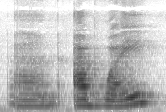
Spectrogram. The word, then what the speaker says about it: Abwoi: And then they also had something called the Abwai initiation rites, and this was something that was prevalent in Nigeria. And Abwai is spelled Abwoi.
